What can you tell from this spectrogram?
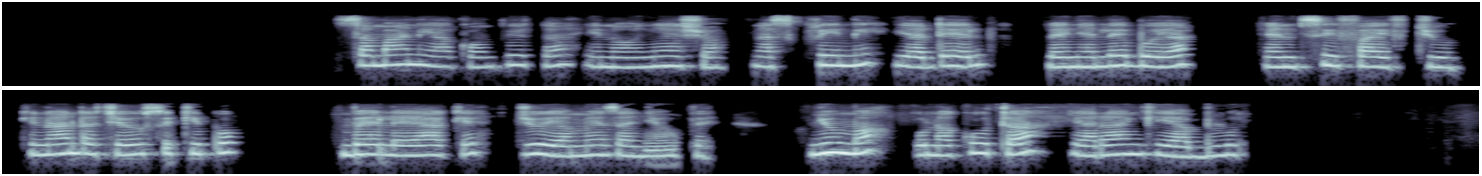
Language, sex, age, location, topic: Swahili, female, 50+, Kisumu, education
